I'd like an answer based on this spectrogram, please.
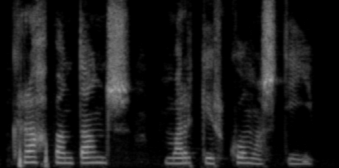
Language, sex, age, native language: Icelandic, male, 8, Icelandic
